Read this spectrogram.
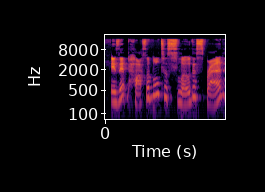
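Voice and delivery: ordinary delivery

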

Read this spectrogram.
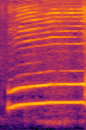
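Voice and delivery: high, loud thrilled ooh; excited ooh. Real, not acted. Meeting Braden, high loud thrilled ooh. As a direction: let the joy burst out.

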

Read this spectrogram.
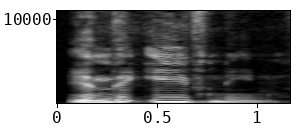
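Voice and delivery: ordinary delivery, nothing marked

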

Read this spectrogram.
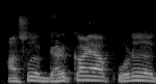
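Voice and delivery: ordinary delivery

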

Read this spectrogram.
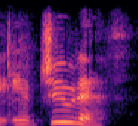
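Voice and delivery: put-on boy shouting in delight at the tree; excited cry. A narrator's reading. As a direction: burst out with the name in joy. Boy sees Christmas tree.

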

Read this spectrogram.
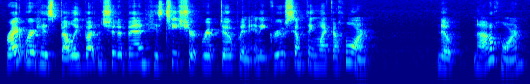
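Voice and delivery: usual speaking voice

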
